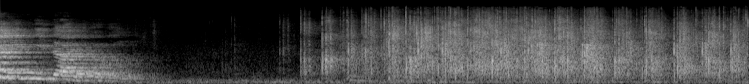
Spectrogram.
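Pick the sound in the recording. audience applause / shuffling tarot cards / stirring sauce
audience applause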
